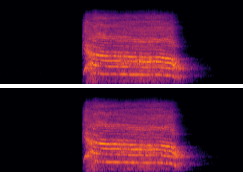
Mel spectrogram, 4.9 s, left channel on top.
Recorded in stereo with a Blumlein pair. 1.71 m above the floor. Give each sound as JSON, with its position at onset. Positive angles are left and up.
{"t": 1.6, "sound": "a scream", "azimuth_deg": 10, "distance_m": 0.6}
